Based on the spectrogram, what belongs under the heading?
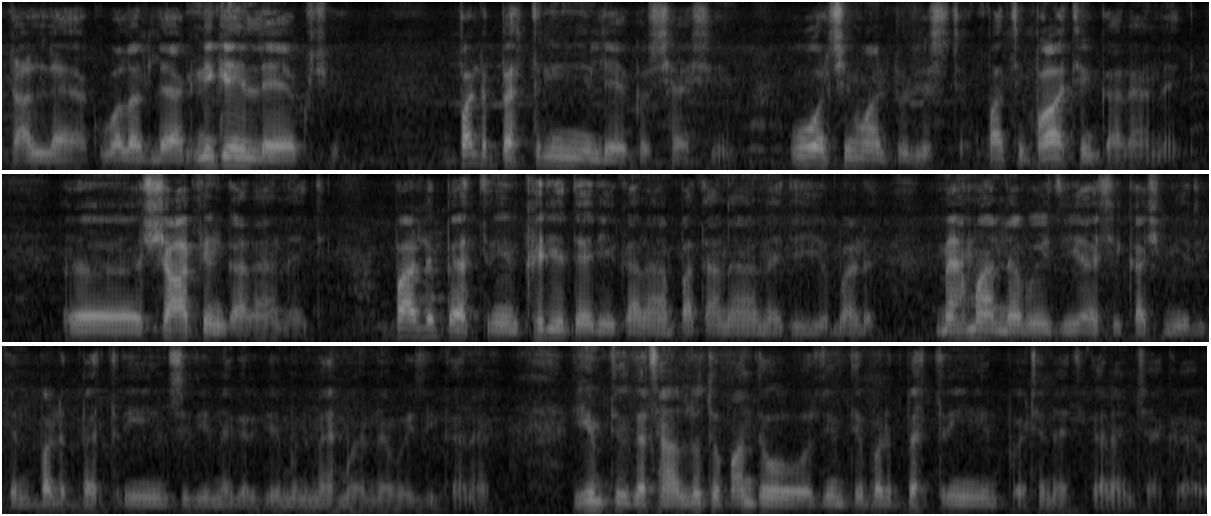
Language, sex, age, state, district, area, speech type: Kashmiri, male, 60+, Jammu and Kashmir, Srinagar, urban, spontaneous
